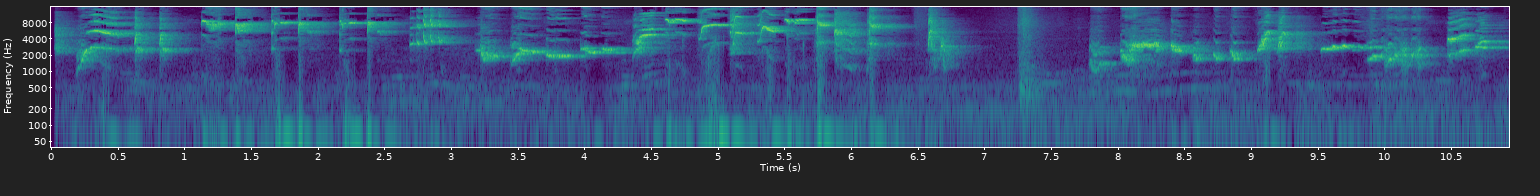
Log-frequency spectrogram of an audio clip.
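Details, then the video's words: Orange-headed thrush singing a relaxed 'roll' style song in the wild: rapid, varied whistled and chattering phrases that jump between high and mid pitches, delivered in dense bursts with brief pauses and a faint low hum beneath. "anis kembang roll santai"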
